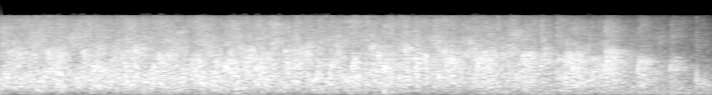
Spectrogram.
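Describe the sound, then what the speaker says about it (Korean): A church congregation at a Sunday worship service claps in encouragement: dense, steady applause that fills the room throughout and tapers off slightly at the very end. "우리 함께 격려의 박수를 보내시면 감사하겠습니다"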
